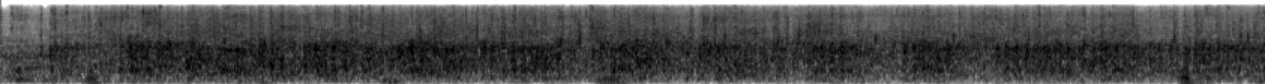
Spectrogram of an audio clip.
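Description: Studio audience applauding, a dense steady clapping that builds up within the first half second and holds.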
